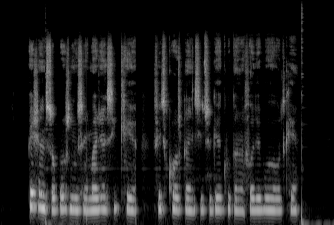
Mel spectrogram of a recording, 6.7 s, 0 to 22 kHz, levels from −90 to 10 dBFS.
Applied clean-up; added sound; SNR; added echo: neural mask model DeepFilterNet 3.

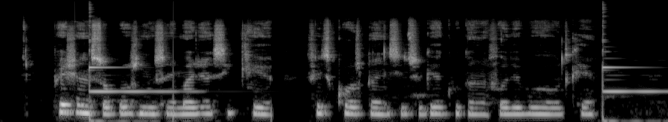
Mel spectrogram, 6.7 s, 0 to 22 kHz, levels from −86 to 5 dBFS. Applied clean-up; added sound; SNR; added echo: classical method spectral subtraction.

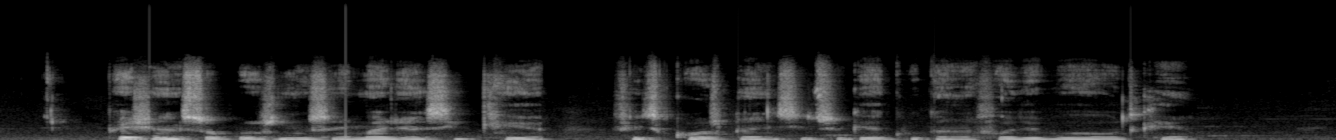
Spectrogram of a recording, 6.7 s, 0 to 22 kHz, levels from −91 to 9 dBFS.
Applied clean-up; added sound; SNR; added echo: none; none; none; none.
